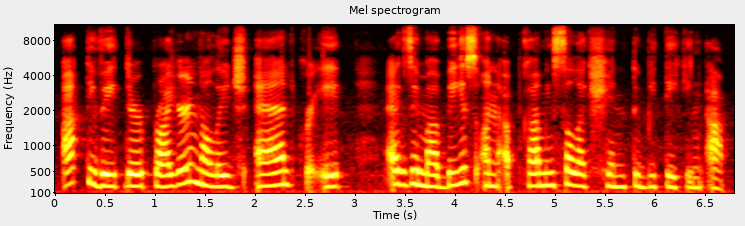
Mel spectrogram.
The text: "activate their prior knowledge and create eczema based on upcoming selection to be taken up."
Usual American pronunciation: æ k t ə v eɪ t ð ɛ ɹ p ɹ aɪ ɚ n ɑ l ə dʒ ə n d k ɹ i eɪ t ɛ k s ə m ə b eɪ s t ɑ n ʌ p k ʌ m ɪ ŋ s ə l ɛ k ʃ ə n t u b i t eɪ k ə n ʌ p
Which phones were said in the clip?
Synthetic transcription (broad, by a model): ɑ k t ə v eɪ t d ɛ ɹ p ɹ aɪ ɚ n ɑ l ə dʒ ə n d k ɹ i eɪ t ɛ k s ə m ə b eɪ s ɑ n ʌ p k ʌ m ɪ ŋ s ə l ɛ k ʃ ə n t u b i t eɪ k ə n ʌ p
